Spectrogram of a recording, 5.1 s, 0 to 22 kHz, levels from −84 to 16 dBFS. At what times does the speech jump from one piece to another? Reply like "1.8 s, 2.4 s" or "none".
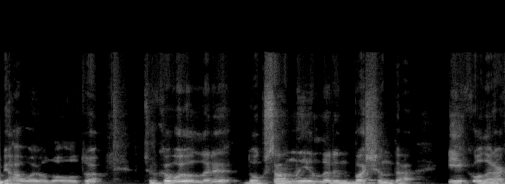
1.3 s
